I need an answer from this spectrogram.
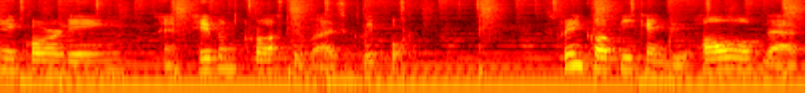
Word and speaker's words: scrcpy: It's called scrcpy, or pronounced scrcpy.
